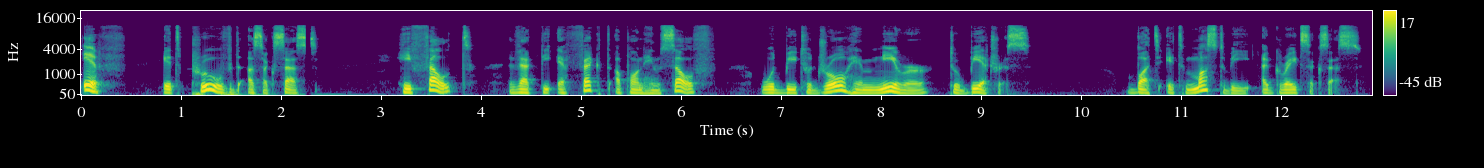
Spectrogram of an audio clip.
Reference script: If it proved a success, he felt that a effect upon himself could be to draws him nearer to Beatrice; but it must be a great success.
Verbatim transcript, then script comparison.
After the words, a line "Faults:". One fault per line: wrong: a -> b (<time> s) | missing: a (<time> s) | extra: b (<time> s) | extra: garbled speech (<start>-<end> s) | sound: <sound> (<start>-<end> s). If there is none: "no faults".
If it proved a success, he felt that the effect upon himself would be to draw him nearer to Beatrice; but it must be a great success.
Faults:
sound: dropout (2.2-2.3 s)
wrong: a -> the (4.6 s)
wrong: could -> would (6.8 s)
wrong: draws -> draw (7.3 s)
